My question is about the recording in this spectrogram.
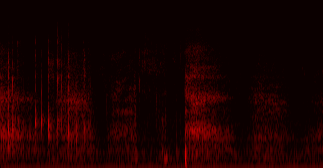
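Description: Faint handling sounds of a metal spoon scooping powdered acid dye out of a small glass jar: a few small clicks, then a sharper click a little over two seconds in followed by a soft rustle.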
